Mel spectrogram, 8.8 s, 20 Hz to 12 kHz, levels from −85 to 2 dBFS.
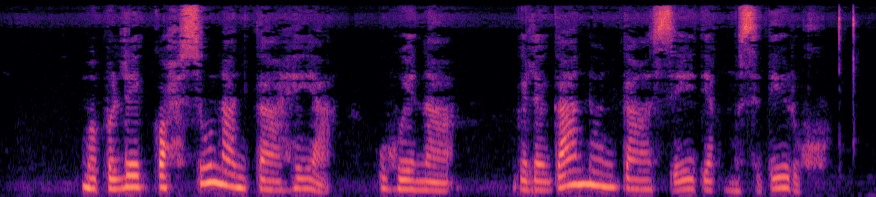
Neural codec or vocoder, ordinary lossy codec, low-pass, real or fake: none; AAC, 32 kbps; 10.8 kHz; real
